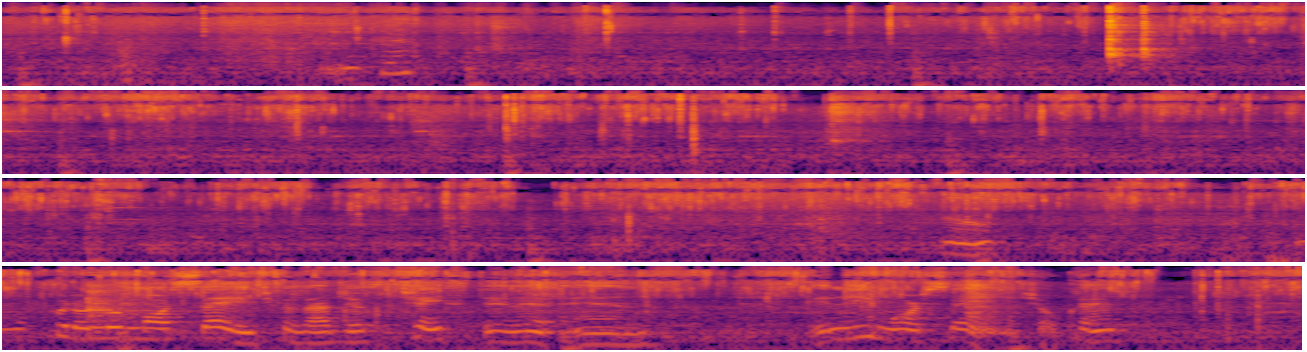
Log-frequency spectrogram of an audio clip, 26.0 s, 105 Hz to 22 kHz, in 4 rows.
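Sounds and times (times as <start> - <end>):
spoon mashing wet food: 0.0 - 26.0
spoon clacking on dish: 5.5 - 6.0.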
